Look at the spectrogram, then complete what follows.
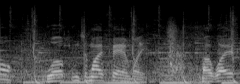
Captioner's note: swish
